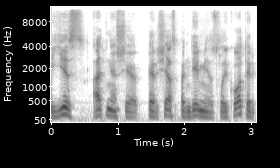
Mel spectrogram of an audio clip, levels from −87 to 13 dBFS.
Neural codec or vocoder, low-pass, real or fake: autoencoder, 48 kHz, 128 numbers a frame, DAC-VAE, trained on Japanese speech; 10.8 kHz; fake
